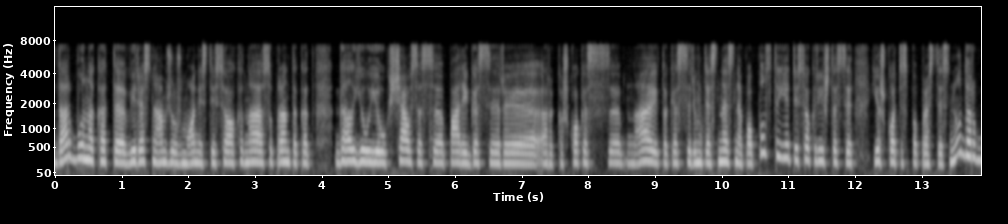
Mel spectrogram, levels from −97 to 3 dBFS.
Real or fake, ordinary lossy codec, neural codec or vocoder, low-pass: real; Opus, 64 kbps; none; 7.2 kHz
